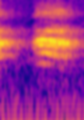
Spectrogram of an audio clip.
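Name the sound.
crow cawing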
